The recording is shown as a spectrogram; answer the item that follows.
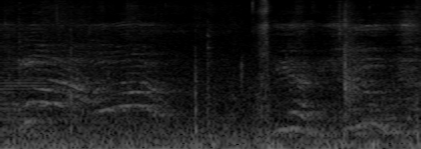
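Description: Faint children's voices in the background, high and rising and falling.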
